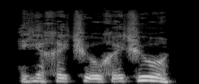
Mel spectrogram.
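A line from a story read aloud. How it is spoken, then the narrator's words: Hoarse wheezing. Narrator (Russian): хрипела она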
